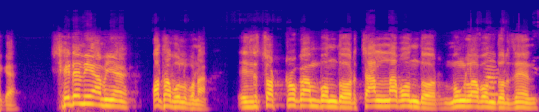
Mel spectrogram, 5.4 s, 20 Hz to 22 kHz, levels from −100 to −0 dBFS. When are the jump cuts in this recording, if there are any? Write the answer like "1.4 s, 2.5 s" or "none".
2.2 s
